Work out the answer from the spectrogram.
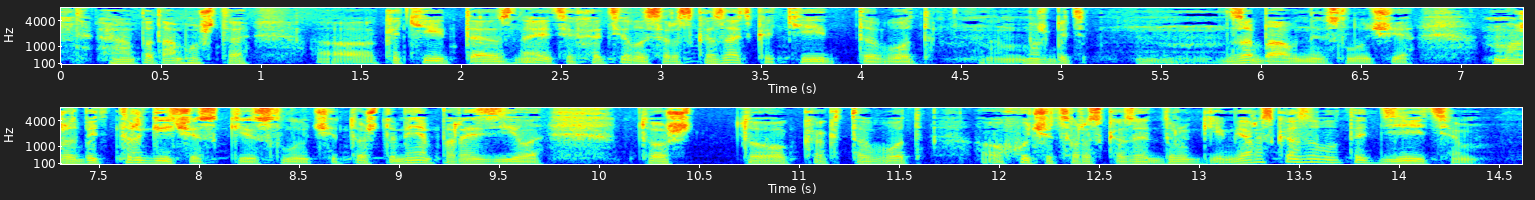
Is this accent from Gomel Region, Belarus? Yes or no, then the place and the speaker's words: no; Grodno, Grodno Region, Belarus; Вообще-то я сам из Западной Белоруссии, из города Гродно.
